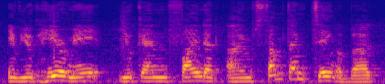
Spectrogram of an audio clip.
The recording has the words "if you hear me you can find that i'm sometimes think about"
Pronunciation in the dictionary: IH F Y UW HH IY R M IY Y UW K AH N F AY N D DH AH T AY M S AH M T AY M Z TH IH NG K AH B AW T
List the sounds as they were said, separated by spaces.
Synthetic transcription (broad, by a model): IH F Y UW HH IY R M IY Y UW K AH N F AY N D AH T AY M S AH M T AY M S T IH NG AH B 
